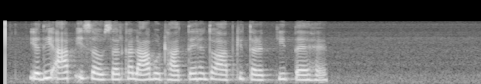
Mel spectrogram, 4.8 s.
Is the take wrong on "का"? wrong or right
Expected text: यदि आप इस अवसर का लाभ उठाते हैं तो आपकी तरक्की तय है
right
